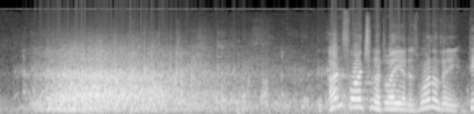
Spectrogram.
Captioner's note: laughter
